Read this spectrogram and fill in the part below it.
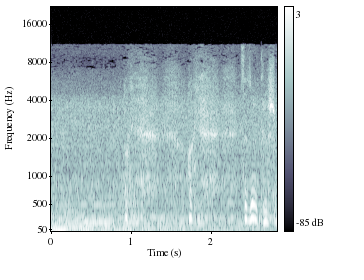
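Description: A young woman speaks nervously and breathlessly, close by.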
